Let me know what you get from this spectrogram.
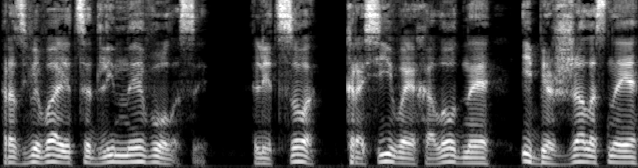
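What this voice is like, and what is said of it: Usual voice. Nothing is said of it.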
